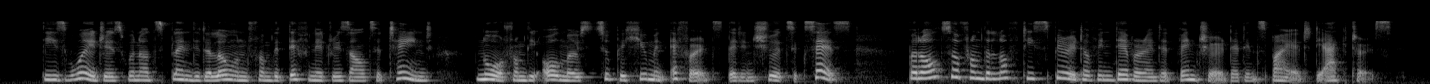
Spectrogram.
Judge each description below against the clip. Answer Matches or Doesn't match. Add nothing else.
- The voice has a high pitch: Matches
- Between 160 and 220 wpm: Doesn't match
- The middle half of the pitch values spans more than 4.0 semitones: Matches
